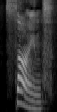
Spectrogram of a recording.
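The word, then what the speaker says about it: science: it is so young сайнс сайнс как вы слышите я также не произношу один звук и это саммит над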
